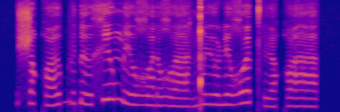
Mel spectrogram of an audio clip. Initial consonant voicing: voiceless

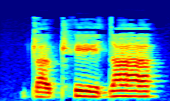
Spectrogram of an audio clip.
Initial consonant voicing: voiceless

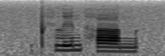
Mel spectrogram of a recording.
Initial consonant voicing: voiceless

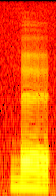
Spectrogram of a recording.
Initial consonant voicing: voiced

